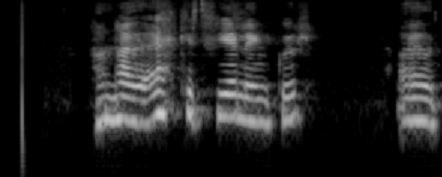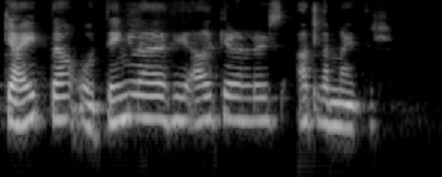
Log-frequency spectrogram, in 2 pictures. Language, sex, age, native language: Icelandic, female, 50-59, Icelandic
